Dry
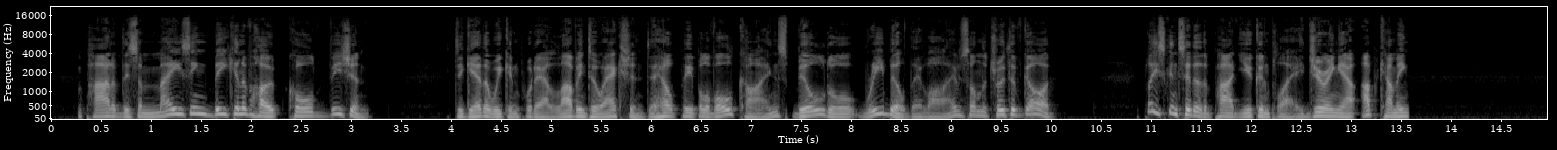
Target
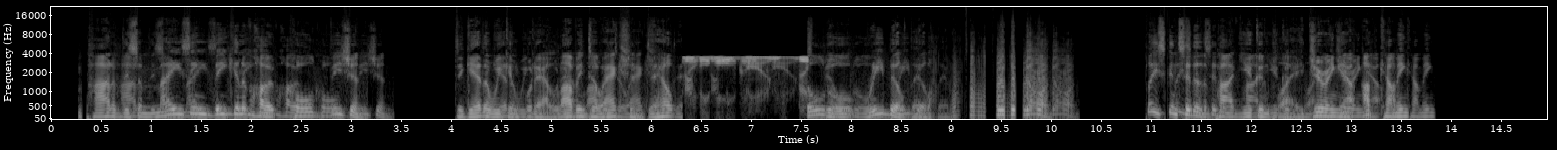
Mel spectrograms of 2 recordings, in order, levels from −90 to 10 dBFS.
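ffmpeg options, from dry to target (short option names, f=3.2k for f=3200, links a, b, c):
-filter_complex "[0:a]asplit=3[a][b][c];[a]afade=t=out:st=8.79:d=0.02[d];[b]aeval=exprs='0.133*(cos(1*acos(clip(val(0)/0.133,-1,1)))-cos(1*PI/2))+0.0106*(cos(5*acos(clip(val(0)/0.133,-1,1)))-cos(5*PI/2))+0.0299*(cos(7*acos(clip(val(0)/0.133,-1,1)))-cos(7*PI/2))':c=same,afade=t=in:st=8.79:d=0.02,afade=t=out:st=9.96:d=0.02[e];[c]afade=t=in:st=9.96:d=0.02[f];[d][e][f]amix=inputs=3:normalize=0,aeval=exprs='val(0)*gte(abs(val(0)),0.00282)':c=same,tremolo=f=110:d=0.621,asplit=2[g][h];[h]aecho=0:1:261:0.316[i];[g][i]amix=inputs=2:normalize=0,asettb=1/sr,asplit=3[j][k][l];[j]atrim=end=6.314[m];[k]atrim=start=6.31:end=7.57,asetpts=PTS-STARTPTS,afade=t=in:d=0.004:c=qsin,afade=t=out:st=1.256:d=0.004:c=qsin,lowpass=f=3k:t=q:w=0.5098,lowpass=f=3k:t=q:w=0.6013,lowpass=f=3k:t=q:w=0.9,lowpass=f=3k:t=q:w=2.563,afreqshift=-3500[n];[l]atrim=start=7.566[o];[m][n]acrossfade=d=0.004:c1=hsin:c2=qsin[p];[p][o]acrossfade=d=0.004:c1=qsin:c2=hsin"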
